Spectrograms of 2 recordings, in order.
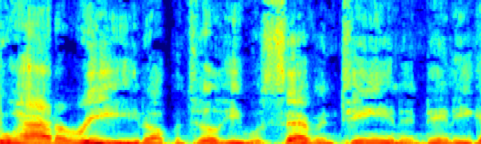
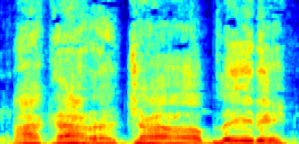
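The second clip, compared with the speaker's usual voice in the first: playful shout; 7 semitones higher, 8 dB louder than usual. Pretend. Jokingly voicing the son.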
